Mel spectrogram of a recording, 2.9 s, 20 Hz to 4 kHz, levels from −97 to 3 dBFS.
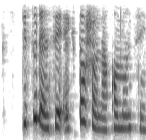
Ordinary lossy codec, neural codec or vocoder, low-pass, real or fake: none; none; 3.6 kHz; real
